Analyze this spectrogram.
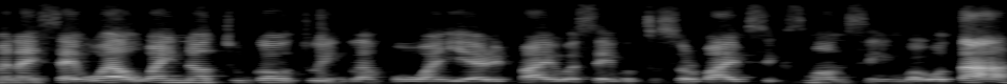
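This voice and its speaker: In a Peruvian accent, a woman speaks in a monotone, flat intonation with a bright, sharp tone. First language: Spanish. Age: 30s. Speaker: HR manager, migrant interviewee. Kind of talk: interview.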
